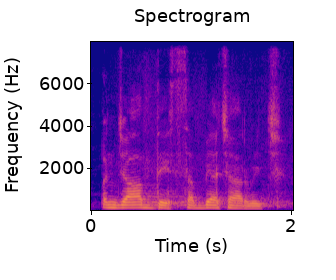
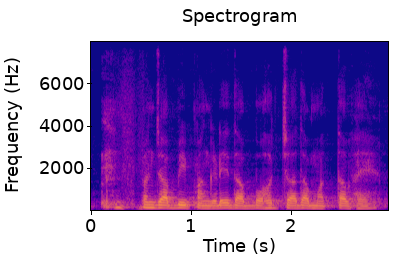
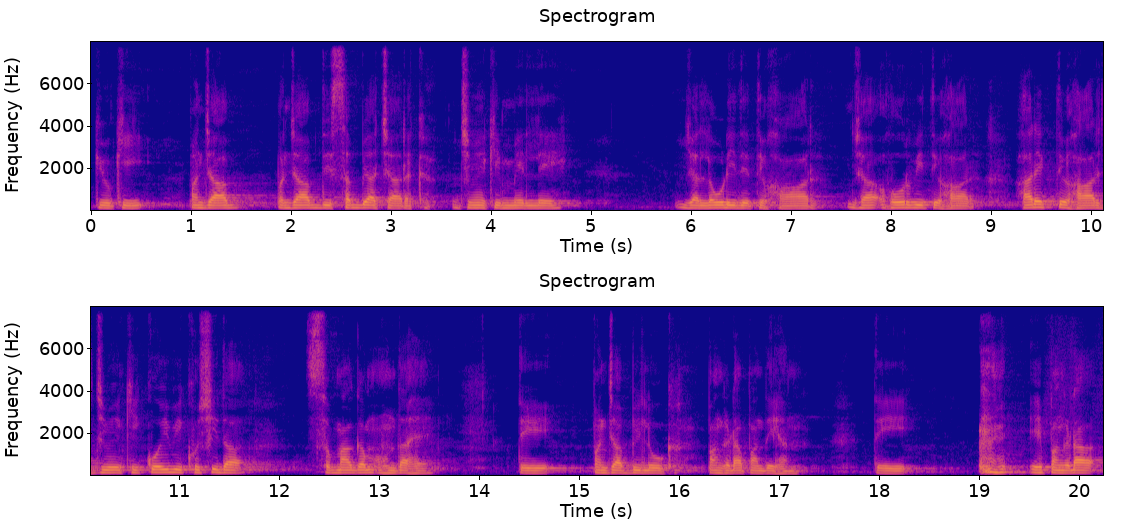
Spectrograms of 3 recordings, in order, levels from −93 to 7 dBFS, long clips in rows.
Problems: background conversations at intervals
